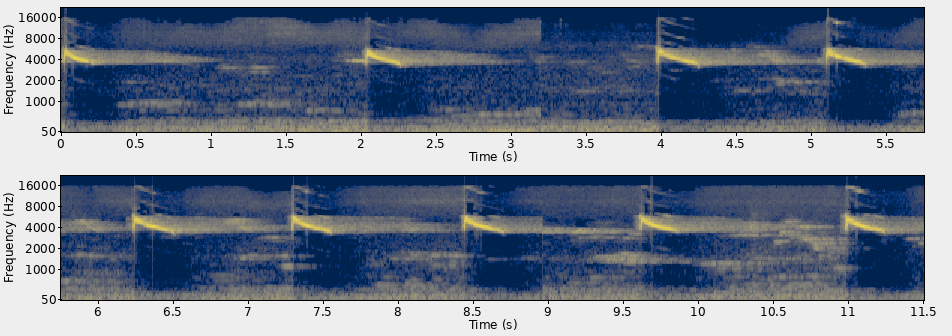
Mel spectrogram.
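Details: A female Oriental white-eye gives thin, high, downslurred single notes, about one a second and ten in a row, over a low background rumble.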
